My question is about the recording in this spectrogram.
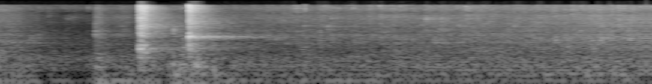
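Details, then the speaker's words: Dishwasher that earlier pushed black gook through its drain line into the disposal, after the part was replaced: a couple of clicks, then a steady, even rush of water with no gurgle or grinding; draining normally. "So now it's draining, and you can hear, you can actually see, I don't know if you can see it, but the water's draining out."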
